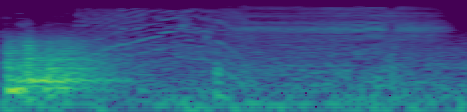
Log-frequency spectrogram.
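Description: A sudden whoosh right at a picture cut, fading over about half a second, then a bright hiss with sweeping tones that gradually dies away: an edited transition sound effect.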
